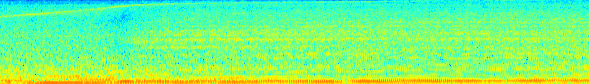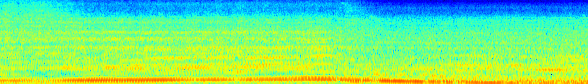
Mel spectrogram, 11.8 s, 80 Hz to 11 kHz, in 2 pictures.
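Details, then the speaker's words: Honda Integra DC2 with turbocharged K20 petrol engine, after a slight misfire was cured by hardwiring the injector pins; pulls cleanly at full throttle under test, pitch rising steadily with no stutter, then lifts off. "so um all right guys as you saw she pulled all the way through and thank god because it is dark outside now so it was just dodging jets wiring really pleased to fix it"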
